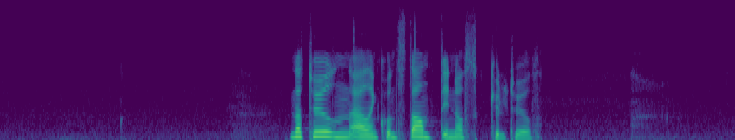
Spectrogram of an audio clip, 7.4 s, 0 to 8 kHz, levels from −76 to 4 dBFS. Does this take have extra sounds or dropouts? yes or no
no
